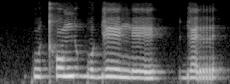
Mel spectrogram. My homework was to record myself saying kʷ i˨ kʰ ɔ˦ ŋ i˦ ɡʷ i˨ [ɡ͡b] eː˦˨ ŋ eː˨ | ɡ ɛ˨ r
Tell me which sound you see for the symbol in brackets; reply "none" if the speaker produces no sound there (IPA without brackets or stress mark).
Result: ɡ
